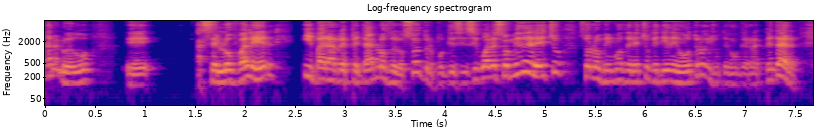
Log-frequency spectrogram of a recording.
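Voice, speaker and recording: Someone with a dark, mellow tone talks at a fairly quick pace. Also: man. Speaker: school teacher. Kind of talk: lecture. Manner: fast; halting.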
